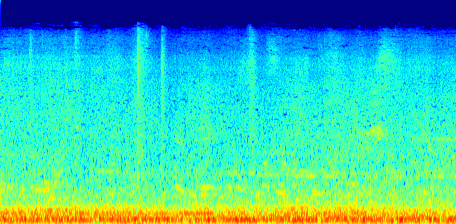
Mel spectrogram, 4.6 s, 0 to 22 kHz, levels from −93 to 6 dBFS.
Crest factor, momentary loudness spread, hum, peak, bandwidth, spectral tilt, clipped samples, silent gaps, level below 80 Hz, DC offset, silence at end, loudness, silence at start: 12 dB; 1 LU; none; -2 dBFS; 12 kHz; -7.5 dB/octave; under 0.1%; none; -20 dBFS; 0.7%; 0 s; -16 LUFS; 0 s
